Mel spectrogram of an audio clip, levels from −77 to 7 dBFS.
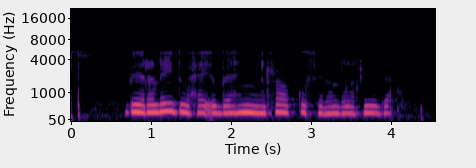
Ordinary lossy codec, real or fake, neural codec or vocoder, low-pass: none; real; none; 5.4 kHz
